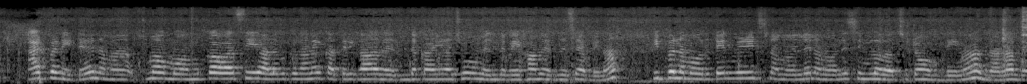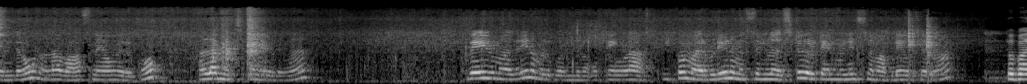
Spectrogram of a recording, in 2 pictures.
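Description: A ladle stirring thick, simmering dry-fish gravy in an aluminium pot, scraping round the pot in repeated wavering strokes with small knocks, and pausing briefly about two-thirds of the way through.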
